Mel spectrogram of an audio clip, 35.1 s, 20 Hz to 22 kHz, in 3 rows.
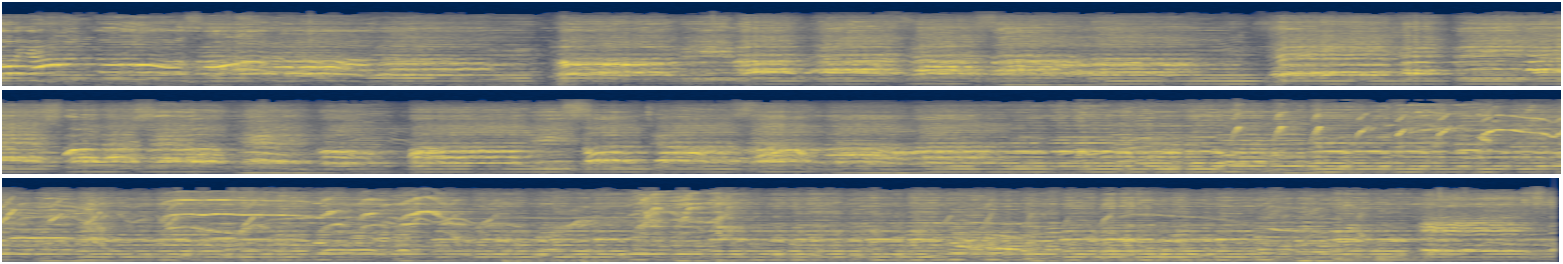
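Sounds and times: folk string band: 0.0s - 35.0s
group singing folk song: 0.4s - 35.0s.

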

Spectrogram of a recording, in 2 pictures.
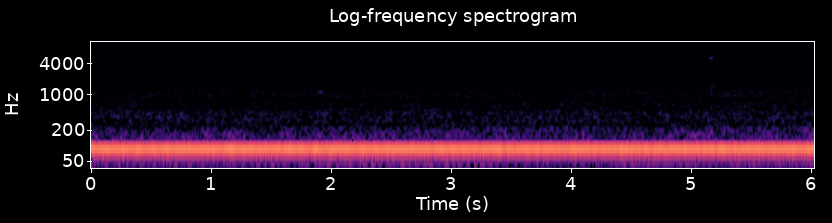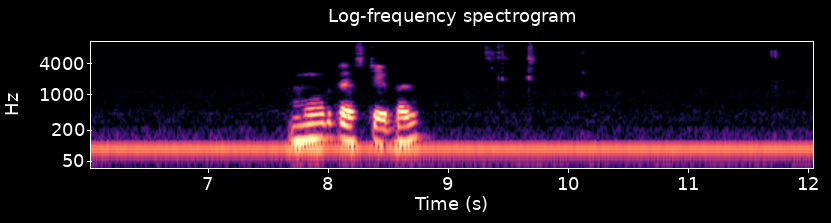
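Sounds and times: low electrical hum: 0.0s - 12.0s
stylus scratching tablet screen: 9.3s - 9.7s.

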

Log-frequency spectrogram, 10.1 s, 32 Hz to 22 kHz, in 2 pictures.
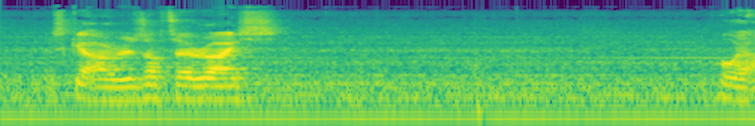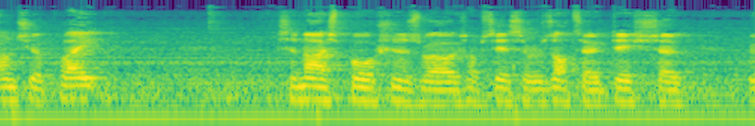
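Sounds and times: ventilation hum: 0.0s - 10.0s.

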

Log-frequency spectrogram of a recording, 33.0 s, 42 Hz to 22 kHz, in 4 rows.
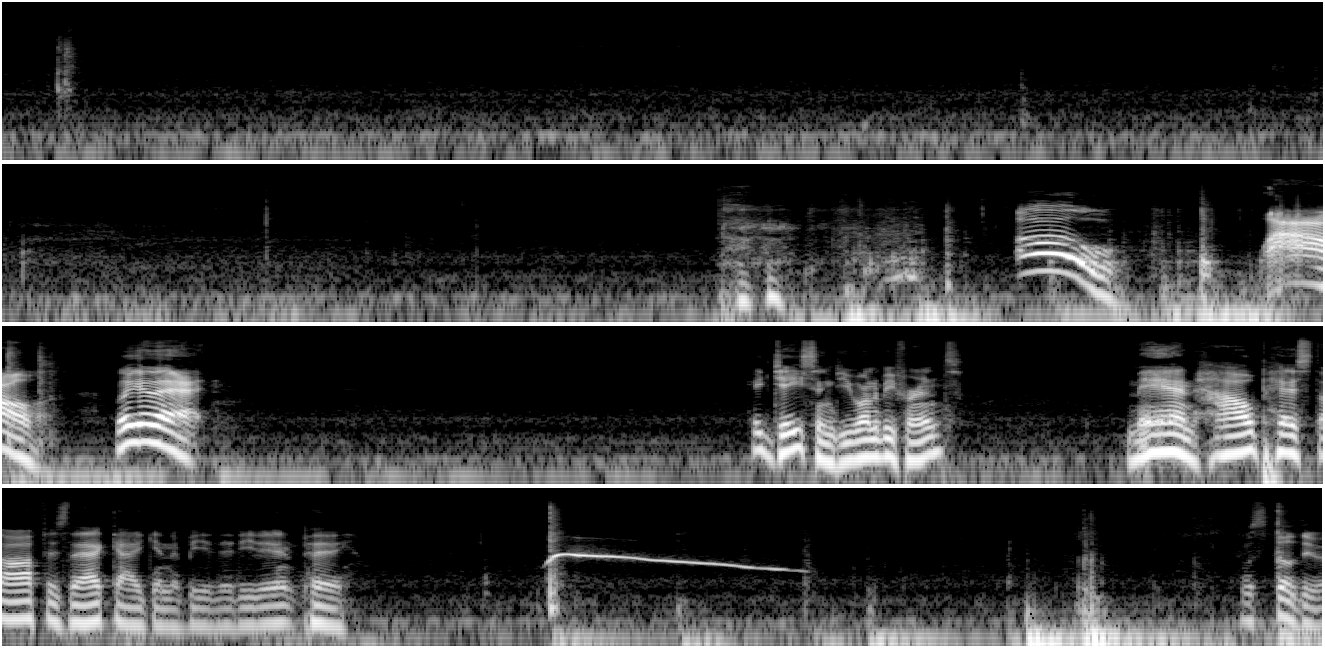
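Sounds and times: loud vocal exclamation: 14.6s - 15.2s, 16.1s - 16.8s, 28.2s - 29.8s
long falling whistle: 28.1s - 29.9s.

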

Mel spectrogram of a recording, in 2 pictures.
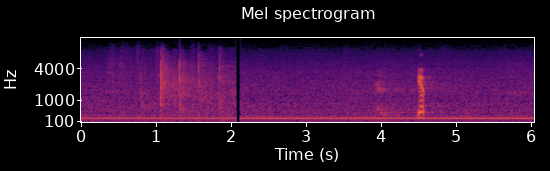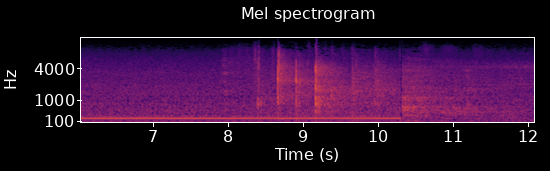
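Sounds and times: steady hum: 0.0s - 12.0s
running footsteps on gym floor: 0.4s - 2.1s, 8.0s - 10.3s.

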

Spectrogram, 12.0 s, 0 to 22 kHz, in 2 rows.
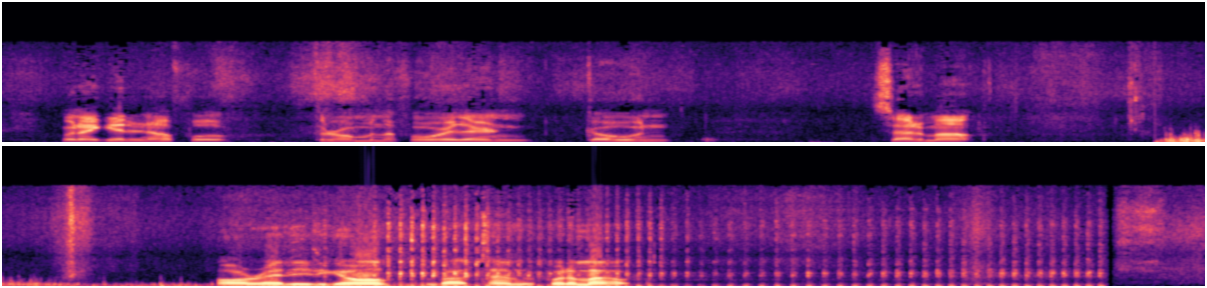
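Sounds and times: vehicle engine running: 7.2s - 11.6s.

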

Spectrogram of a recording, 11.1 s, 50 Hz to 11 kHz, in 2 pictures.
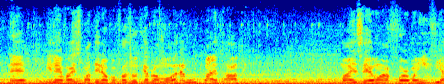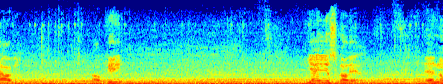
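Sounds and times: diesel engine low rumble: 0.0s - 11.0s.

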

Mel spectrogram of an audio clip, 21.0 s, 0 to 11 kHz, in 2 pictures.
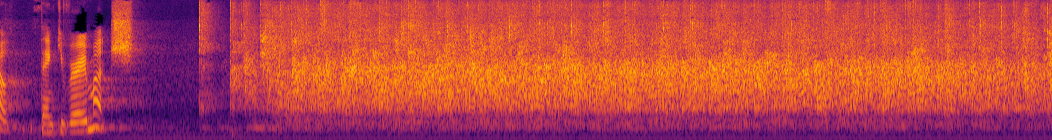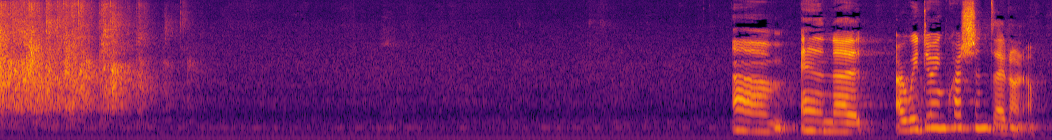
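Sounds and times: audience applauding: 2.2s - 12.6s.

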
